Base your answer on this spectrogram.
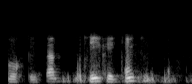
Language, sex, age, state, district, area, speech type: Punjabi, male, 30-45, Punjab, Mohali, rural, conversation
